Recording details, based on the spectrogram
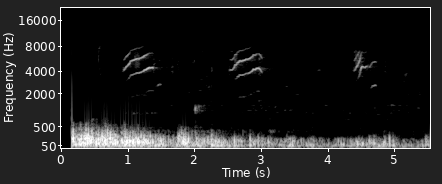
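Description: An American goldfinch gives three bursts of thin, sweet, bouncing notes a second or two apart, over a steady low rumble.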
